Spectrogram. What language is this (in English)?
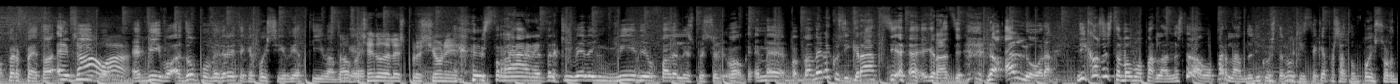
Italian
